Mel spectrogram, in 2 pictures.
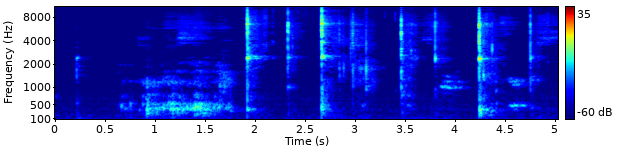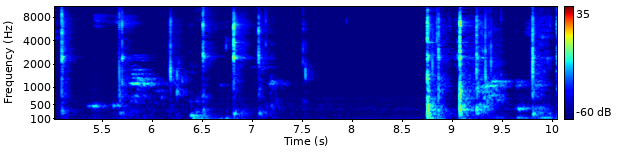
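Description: A spoon clinking against the inside of a ceramic mug of tea as it is stirred: light, irregular clinks about two a second, with a pause of about a second near the end.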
